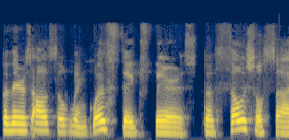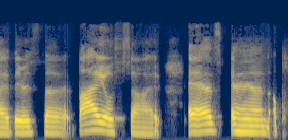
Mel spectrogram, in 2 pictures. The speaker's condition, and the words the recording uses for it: None; typical speech.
